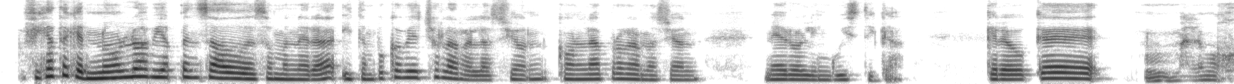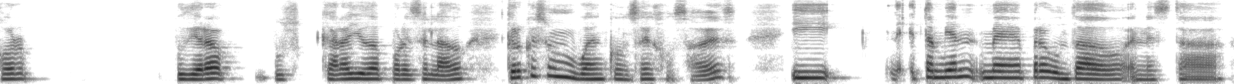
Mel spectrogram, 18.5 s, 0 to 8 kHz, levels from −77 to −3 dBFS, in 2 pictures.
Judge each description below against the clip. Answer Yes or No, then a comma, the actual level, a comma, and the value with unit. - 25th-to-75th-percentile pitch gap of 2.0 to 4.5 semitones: No, average, 4.9 semitones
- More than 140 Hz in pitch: Yes, medium, 185 Hz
